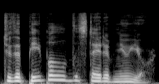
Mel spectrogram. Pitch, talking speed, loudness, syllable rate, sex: 150 Hz, 340 wpm, -15 LUFS, 7.1 syllables/s, male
